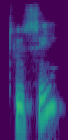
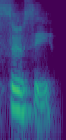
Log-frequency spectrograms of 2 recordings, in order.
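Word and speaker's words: Tsosie: Crystal Tusi. Did I do okay on that, Crystal? The T is silent, so it's Susi.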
